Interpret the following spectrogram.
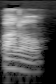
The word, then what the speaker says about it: Bunnell: don't know what Bunnell actually you know you pronounce my name Bunnell if you want to get it right okay sure but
